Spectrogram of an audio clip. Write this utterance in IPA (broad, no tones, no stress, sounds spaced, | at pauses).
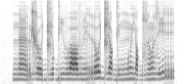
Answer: n æ̃ r ʐ o d͡ʑ o ɡ i β ɒ v ĩ r o d͡ʑ ɒ ɡ e ŋ ũ j ɒ ɡ z õ z i r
